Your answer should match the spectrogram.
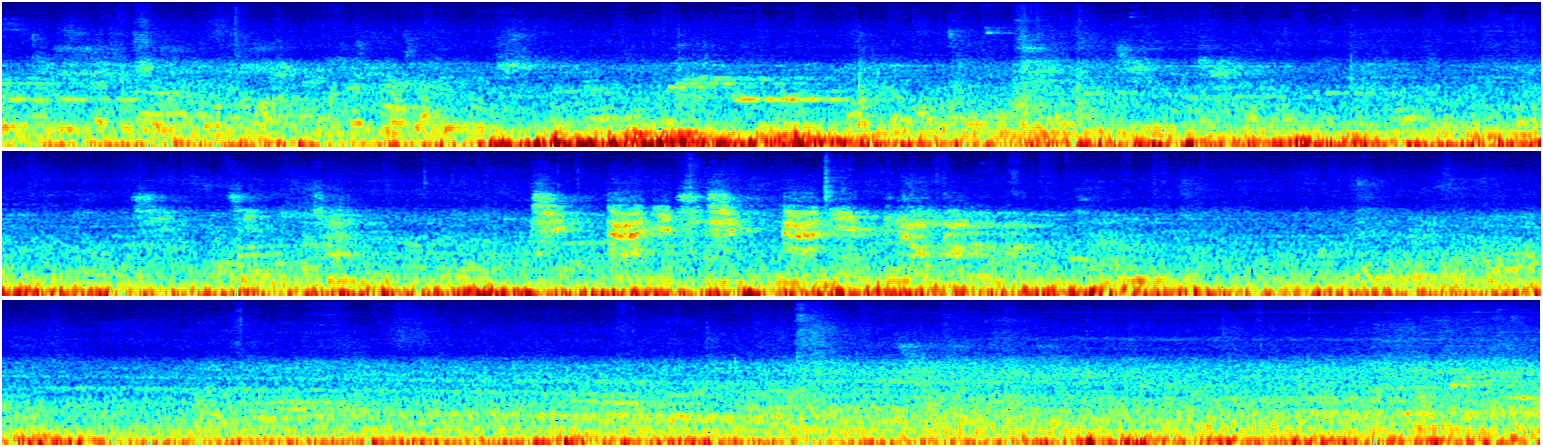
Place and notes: Sun Yat-sen Memorial Hall Station, Taipei City - walking into the MRT station
walking into the MRT station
